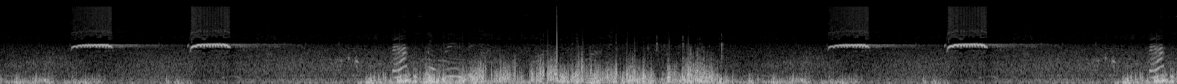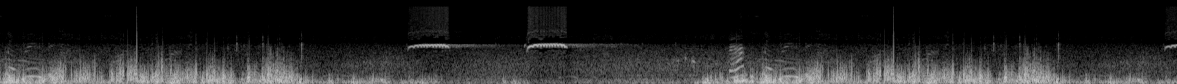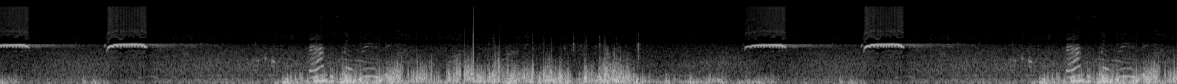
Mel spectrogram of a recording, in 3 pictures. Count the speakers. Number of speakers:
zero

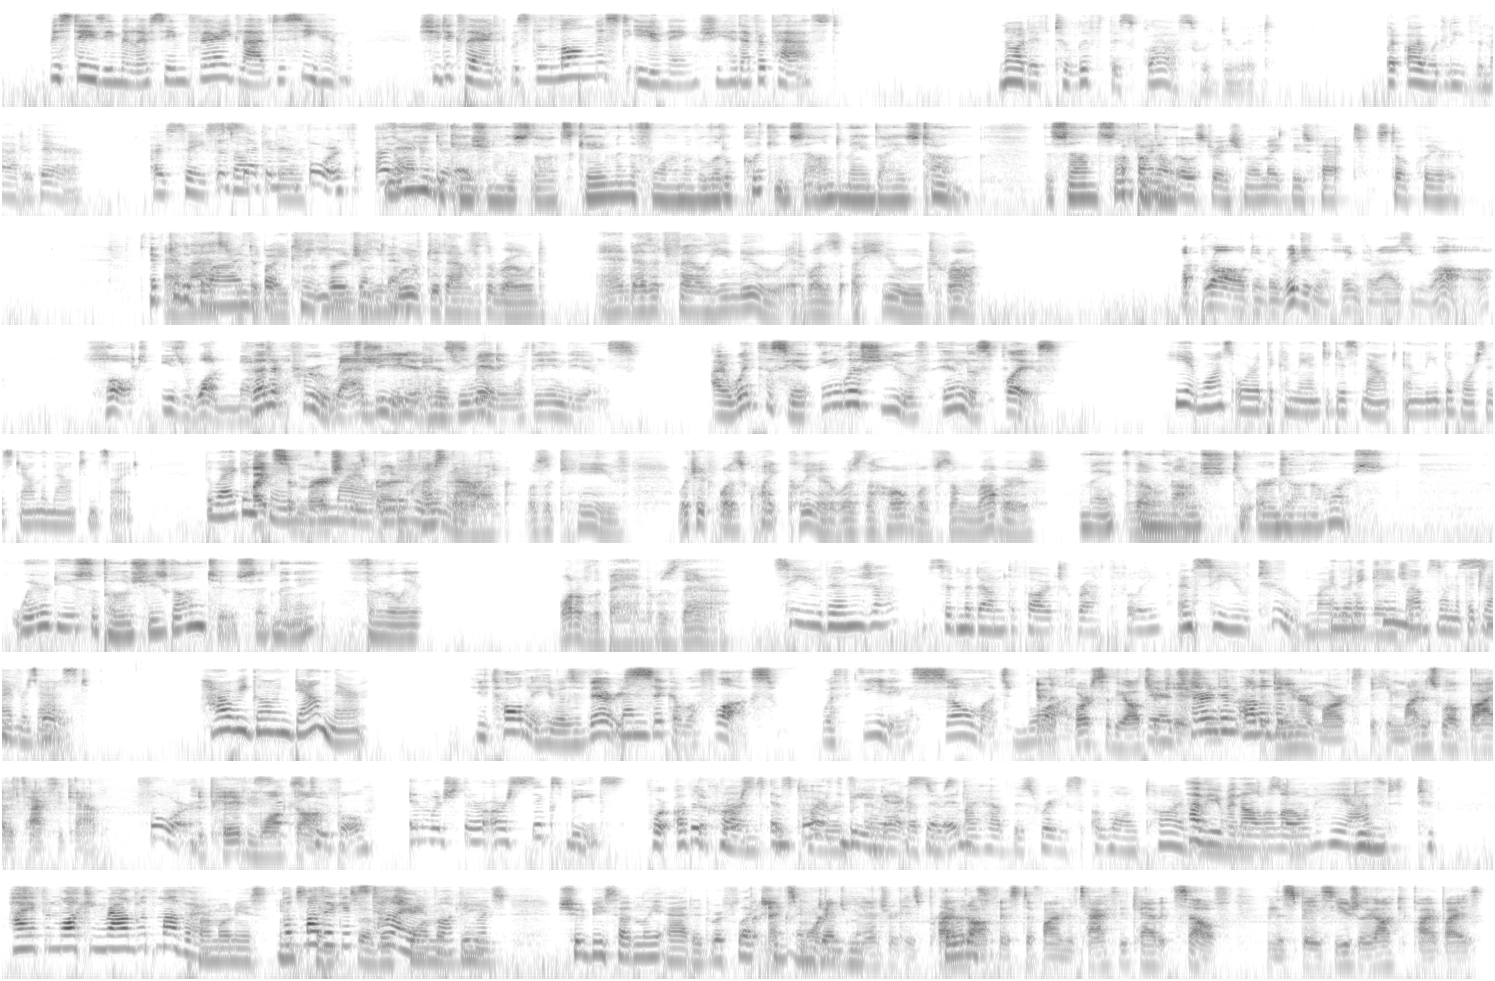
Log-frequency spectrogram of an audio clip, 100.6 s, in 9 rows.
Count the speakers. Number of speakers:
ten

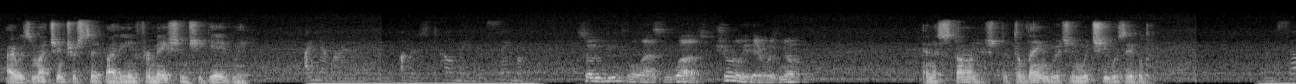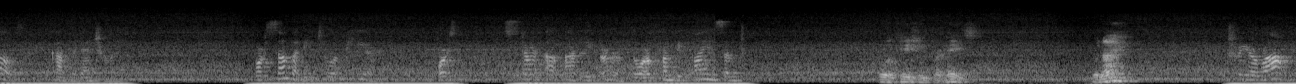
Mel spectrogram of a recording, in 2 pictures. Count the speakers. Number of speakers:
three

